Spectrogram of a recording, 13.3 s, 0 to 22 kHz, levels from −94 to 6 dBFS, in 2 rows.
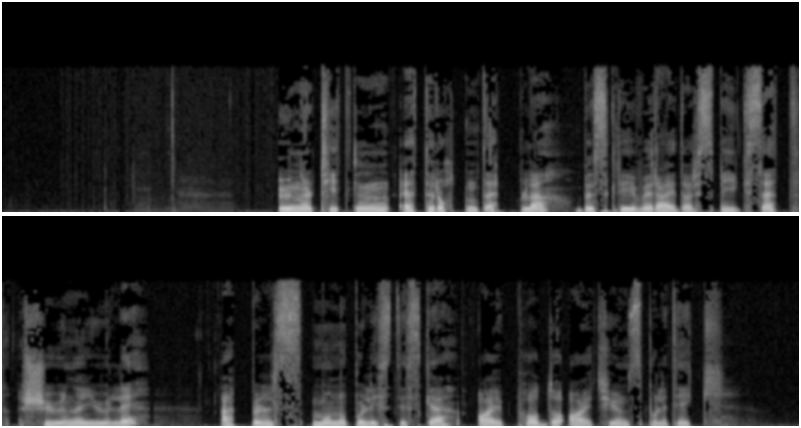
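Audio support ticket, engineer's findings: Grainy, signal-following distortion on speech, 0.49–2.42 s; quiet tails gritty, lowest levels sputtering. Likely low bit depth without dither: rounding with no dither, consistent with about 10 bits, error tracking the signal at roughly 45 dB below it.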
